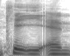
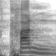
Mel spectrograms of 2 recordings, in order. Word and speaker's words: Kan: Ken, KEN. Oh, I thought that was my surname. No, that's your name. Surname is Kan, not Ken.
